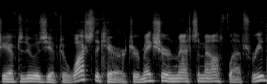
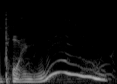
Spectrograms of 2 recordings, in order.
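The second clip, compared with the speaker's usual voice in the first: tiny homunculus voice. Retold or imitated. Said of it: "I see him boing".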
